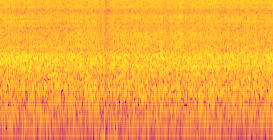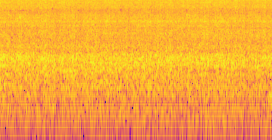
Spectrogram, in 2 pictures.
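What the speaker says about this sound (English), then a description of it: "All that beautiful fresh water coming from the sky." Heavy wet-season rain pours steadily in Malapoc Sur, Maasin City, Southern Leyte, Philippines, a dense, even hiss that is loud, close and continuous with no pauses and no voices.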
